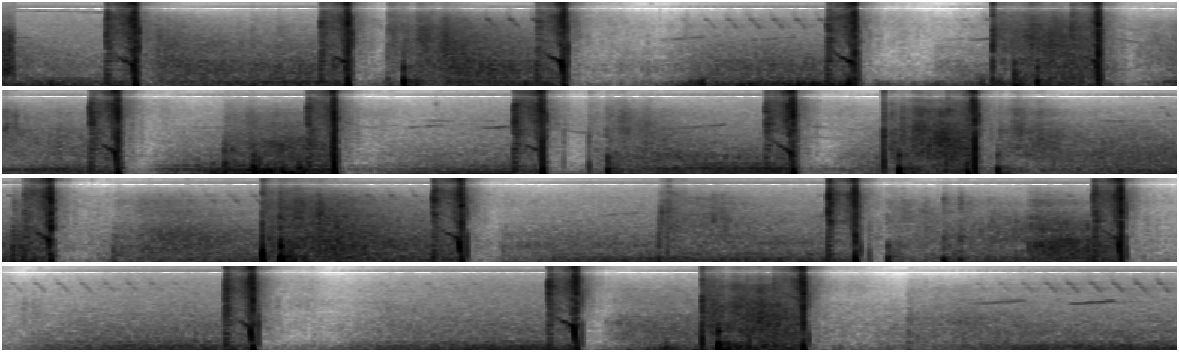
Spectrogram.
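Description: A quick run of about twenty sharp gunshot cracks, roughly one a second, each rising out of a swell of noise.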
